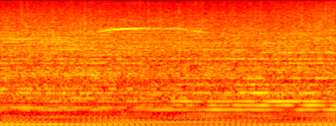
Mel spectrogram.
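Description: Live band playing an instrumental passage without vocals: held chords over a steady low bass note.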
